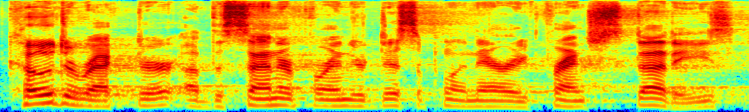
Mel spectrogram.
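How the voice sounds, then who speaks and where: A man's voice: a little high, a little fast, a bit bright. Man giving a formal speech in a hall. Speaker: college president. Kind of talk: formal award introduction speech. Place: large auditorium. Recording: reverberant auditorium.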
